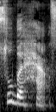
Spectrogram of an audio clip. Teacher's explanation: صاد موٹی، یہ سین نہیں ہے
